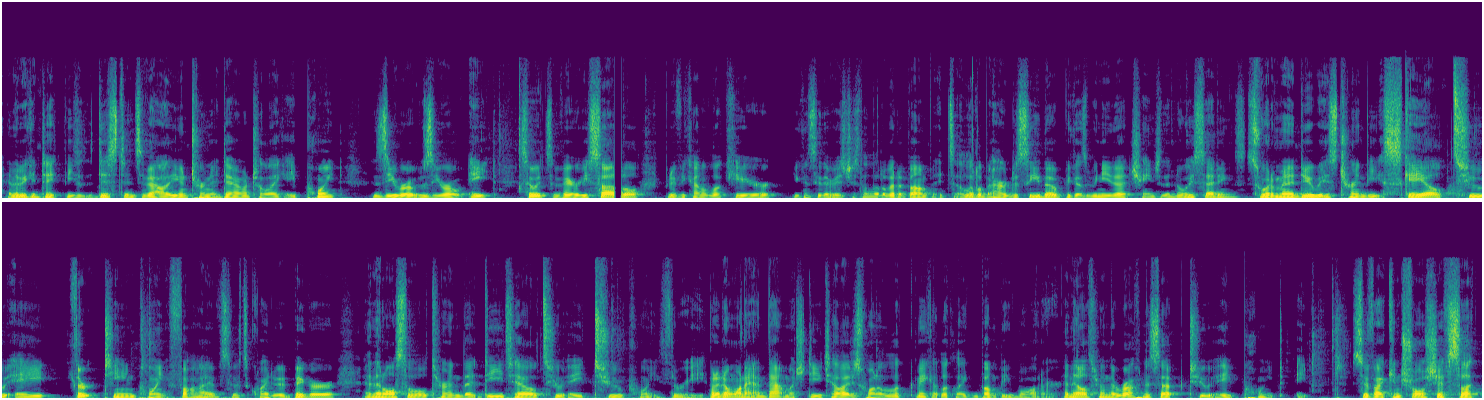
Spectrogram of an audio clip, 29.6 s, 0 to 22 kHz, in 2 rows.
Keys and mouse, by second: 1.0-5.1 drag, 6.2 shift+middle click, 9.4 click, 10.3 click, 12.4 ctrl+z, 12.6 middle click, 13.8-16.0 drag, 19.4-20.7 drag, 25.4-27.7 drag, 28.7 ctrl+shift+click.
